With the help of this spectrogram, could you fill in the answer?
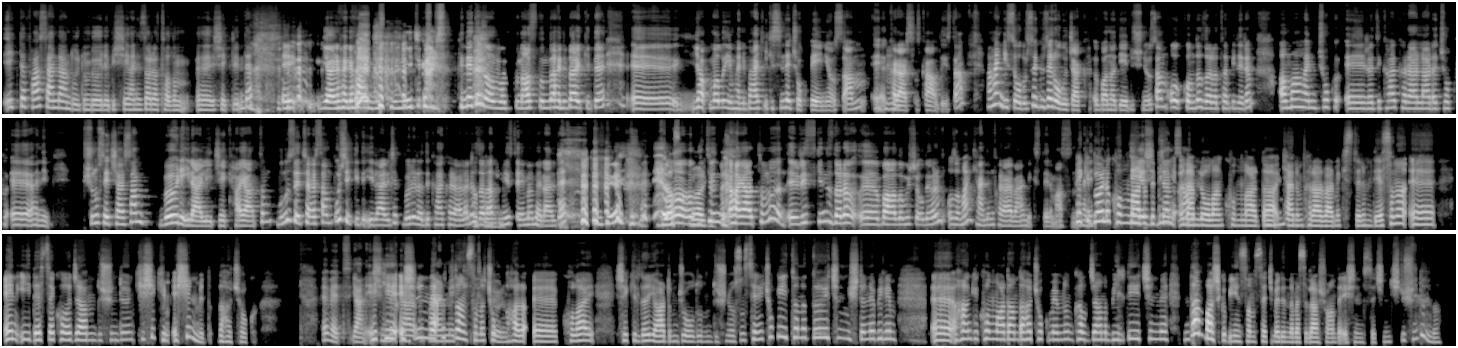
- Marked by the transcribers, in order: laugh; laughing while speaking: "hangisini, neyi çıkarsa"; chuckle; other background noise; other noise
- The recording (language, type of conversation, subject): Turkish, podcast, Basit seçimler bile zor geliyorsa ne yaparsın?
- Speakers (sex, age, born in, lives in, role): female, 30-34, Turkey, Germany, guest; female, 30-34, Turkey, Germany, host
